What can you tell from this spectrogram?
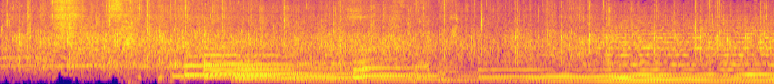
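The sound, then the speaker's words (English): Steady, dense audience applause at a church service fills the whole clip, loud and continuous, while sustained keyboard or organ chords swell in underneath after about two seconds. “Please clap for the only”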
